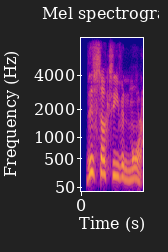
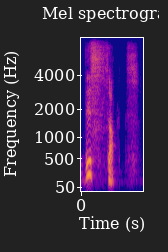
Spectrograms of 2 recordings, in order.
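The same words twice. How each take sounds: First: Exasperated, louder and more fed up; louder frustrated. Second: Grumbling, fed up; flat complaint of frustration; annoyed. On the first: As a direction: let the frustration boil over. Frustration escalates at recipe. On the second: Frustrated by crafting recipe. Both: Real, not acted.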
